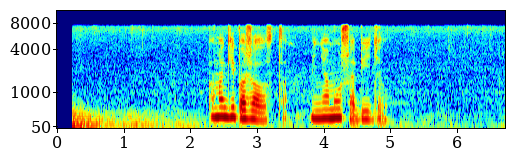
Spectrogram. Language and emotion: Russian, sad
